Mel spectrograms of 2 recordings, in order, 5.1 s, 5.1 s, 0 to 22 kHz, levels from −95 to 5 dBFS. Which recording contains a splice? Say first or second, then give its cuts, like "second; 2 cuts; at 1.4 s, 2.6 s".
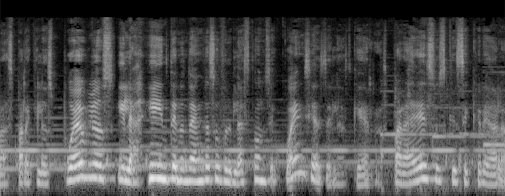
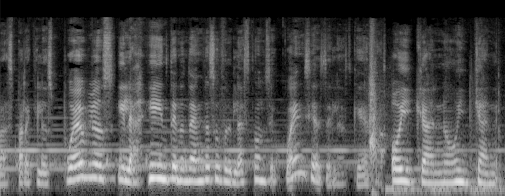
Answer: second; 1 cut; at 3.8 s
